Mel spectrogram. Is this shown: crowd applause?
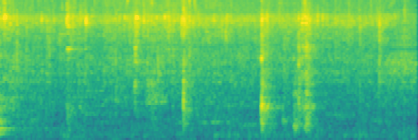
no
